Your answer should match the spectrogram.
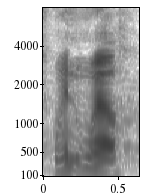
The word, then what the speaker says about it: Winwell: Winwell, this new version sport, this trilogy.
